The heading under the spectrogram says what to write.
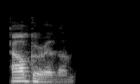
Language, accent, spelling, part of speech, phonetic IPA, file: English, US, algorithm, noun, [ˈæɫɡəɹɪðm̩], En-us-algorithm.ogg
